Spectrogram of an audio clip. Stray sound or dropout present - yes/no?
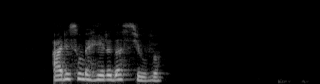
no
